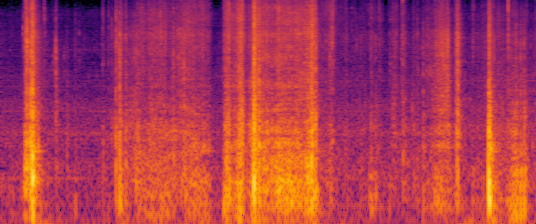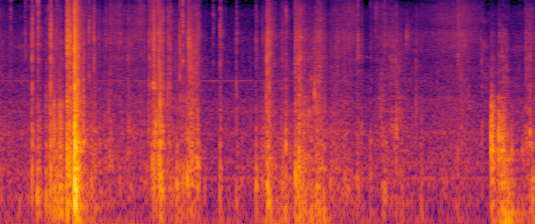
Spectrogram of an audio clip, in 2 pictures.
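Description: Plastic packing straps on a long cardboard shipping box being cut, with a few sharp snaps and clicks, and cardboard scraping and rustling as the box's flaps are pulled open.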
